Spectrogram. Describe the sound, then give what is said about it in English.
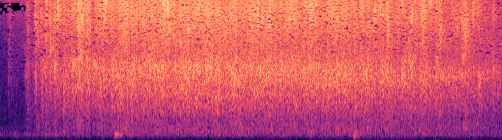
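At the end of a PowerShell talk, a crowd breaks into sustained applause that swells within the first half second and stays loud and steady throughout, a dense wash of clapping from many hands with no talking over it. “So I would request applause for these guys.”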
